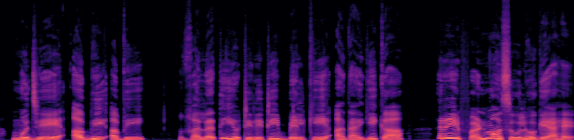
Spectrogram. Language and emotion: Urdu, happy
